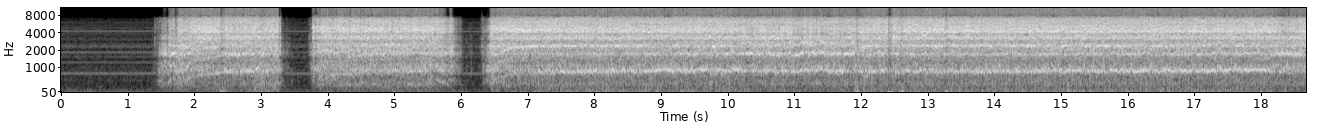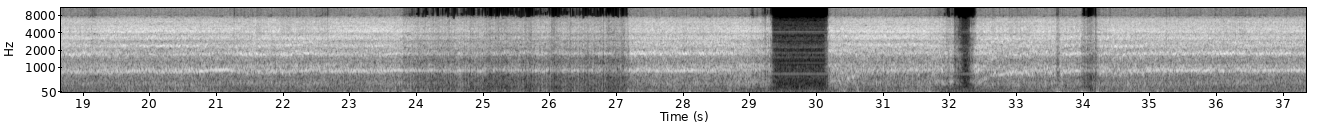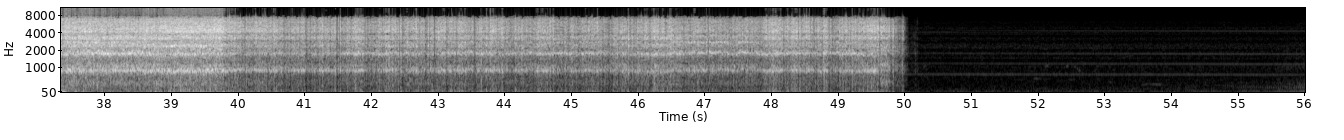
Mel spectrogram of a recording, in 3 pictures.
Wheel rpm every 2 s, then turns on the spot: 20, 160, 150, 130, 220, 220, 210, 210, 210, 220, 220, 220, 230, 230, 120, 150, 150, 220, 230, 220, 230, 240, 230, 230, 200, 10, 0, 0.
none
